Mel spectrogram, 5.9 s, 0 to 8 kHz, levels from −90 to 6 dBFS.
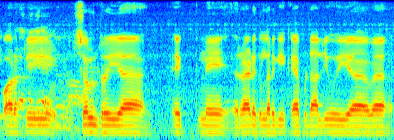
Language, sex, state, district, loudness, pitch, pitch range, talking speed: Hindi, male, Haryana, Rohtak, -14 LUFS, 105 Hz, 105-110 Hz, 140 wpm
